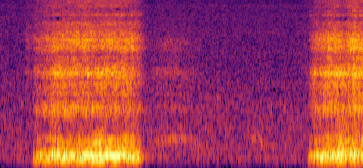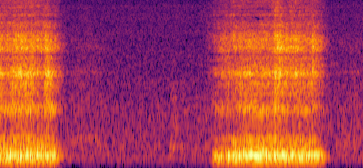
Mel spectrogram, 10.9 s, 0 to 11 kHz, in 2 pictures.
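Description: Three long, rough, rattling snores on each breath in, about 15 a minute, with quiet breathing out between; steady snoring in sleep.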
